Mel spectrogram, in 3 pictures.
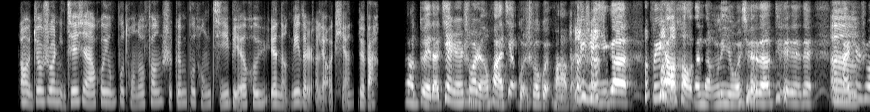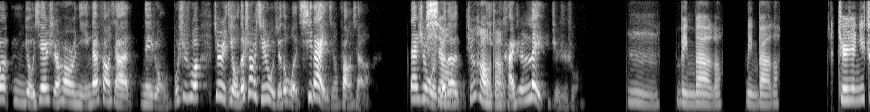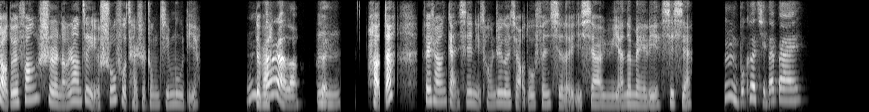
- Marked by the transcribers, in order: laugh; laughing while speaking: "觉得，对 对 对"
- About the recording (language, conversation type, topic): Chinese, podcast, 你从大自然中学到了哪些人生道理？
